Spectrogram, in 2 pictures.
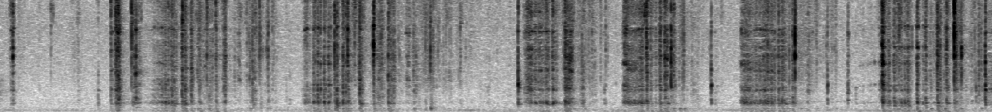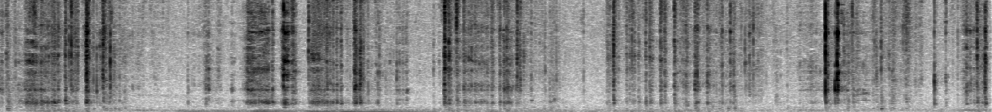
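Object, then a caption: Soap bar scraped with a metal blade. A solid pink bar of soap held in the hand is shaved and scraped with a metal utility knife blade, peeling off curls of soap. Repeated crisp, dry scraping strokes come in short bright bursts with brief pauses between them, each ending with almost no ring. A faint low hum sits underneath.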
